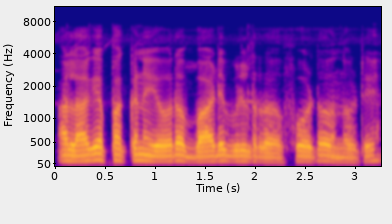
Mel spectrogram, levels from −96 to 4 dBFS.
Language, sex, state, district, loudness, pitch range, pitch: Telugu, male, Andhra Pradesh, Sri Satya Sai, -15 LUFS, 100-115 Hz, 110 Hz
